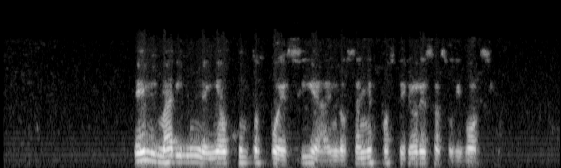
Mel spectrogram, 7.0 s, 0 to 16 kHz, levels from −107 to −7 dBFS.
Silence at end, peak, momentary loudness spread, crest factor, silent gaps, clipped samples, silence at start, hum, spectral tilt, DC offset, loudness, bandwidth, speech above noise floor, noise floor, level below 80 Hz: 1.05 s; -10 dBFS; 13 LU; 20 dB; none; under 0.1%; 1.7 s; none; -11 dB/octave; under 0.1%; -27 LUFS; 5.4 kHz; 55 dB; -81 dBFS; -64 dBFS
